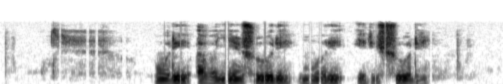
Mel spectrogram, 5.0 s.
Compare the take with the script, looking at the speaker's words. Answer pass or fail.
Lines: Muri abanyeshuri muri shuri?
fail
